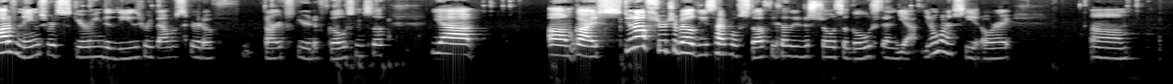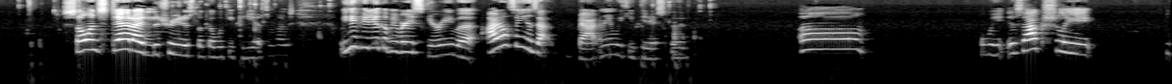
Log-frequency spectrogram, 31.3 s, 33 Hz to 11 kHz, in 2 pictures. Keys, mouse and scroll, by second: 1.4 shift+f, 2.4 g, 4.4 right click, 4.6 shift+f, 6.8 right click, 7.4 s, 8.4 shift+f, 9.6 g, 14.1 s, 15.4 g, 16.1 g, 16.8 g, 18.7 right click, 19.0 shift+f, 23.5 s, 24.3 shift+f.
